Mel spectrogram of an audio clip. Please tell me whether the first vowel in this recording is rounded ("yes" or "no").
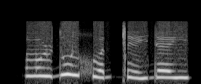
yes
